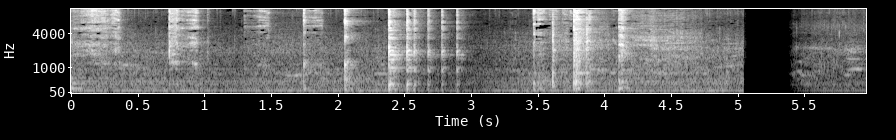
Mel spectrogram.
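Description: Metal serving fork clinking and scraping against a stainless steel pan while wilted spinach is stirred, in irregular taps and clicks.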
